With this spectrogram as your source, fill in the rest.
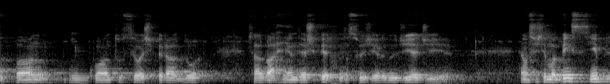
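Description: Bursts of packet loss at 0.79–0.93 s and 3.31–3.50 s: each fills about 80 ms by continuing and fading the last sound, then skips 60 ms, showing as smeared, decaying spectrogram bands.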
